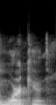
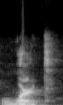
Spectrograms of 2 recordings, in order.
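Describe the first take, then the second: First: The ending is pronounced as an extra 'id' syllable. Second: The ending is pronounced as a single 't' sound. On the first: The speaker calls it wrong. "You don't say work it" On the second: The speaker calls it right. "It has like a T sound at the end"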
